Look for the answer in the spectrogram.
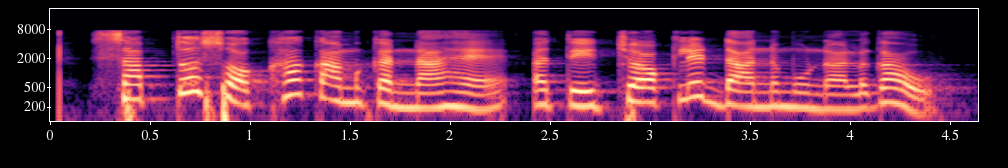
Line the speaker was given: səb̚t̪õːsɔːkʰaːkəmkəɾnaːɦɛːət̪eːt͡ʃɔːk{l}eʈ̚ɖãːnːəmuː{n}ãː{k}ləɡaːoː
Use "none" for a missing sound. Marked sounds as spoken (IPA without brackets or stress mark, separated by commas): l, n, none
